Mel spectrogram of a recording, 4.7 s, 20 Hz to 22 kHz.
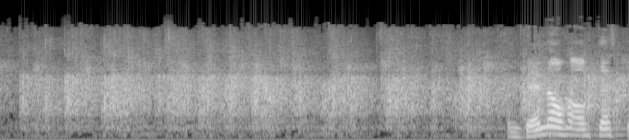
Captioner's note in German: Beifall CDU und BÜNDNIS 90/DIE GRÜNEN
